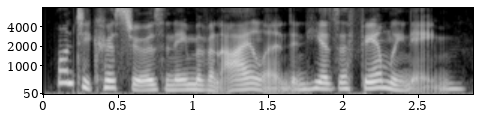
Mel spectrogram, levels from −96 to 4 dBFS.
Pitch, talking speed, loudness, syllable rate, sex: 200 Hz, 295 wpm, -17 LUFS, 7.1 syllables/s, female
